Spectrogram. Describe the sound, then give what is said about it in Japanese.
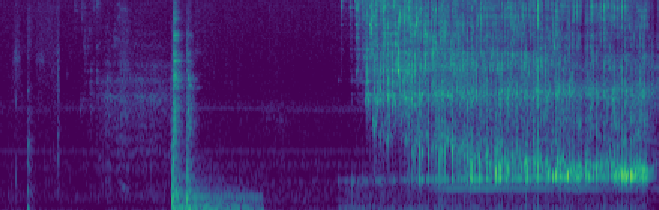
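A drink poured from a bottle: a brief click and a short low burst, then after a pause a steady splashing, gurgling pour of liquid lasting about four seconds. “じゃあ今日はね、一本ちょっと用意していただいてるんでね、 はい、 早速注いでいただきますか。”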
